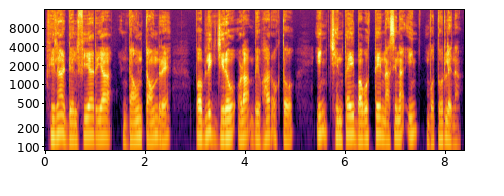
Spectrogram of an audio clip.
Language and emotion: Santali, fearful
